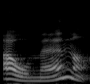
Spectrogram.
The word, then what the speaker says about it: Aomen: Et donc il s'agit de Macao qui se dit Aomen, qui est très très différent donc de la façon dont on le prononce en européen, et puis Hong Kong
